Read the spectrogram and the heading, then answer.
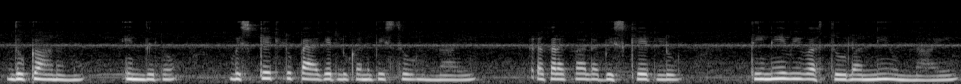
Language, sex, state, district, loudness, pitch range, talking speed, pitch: Telugu, female, Telangana, Mahabubabad, -16 LUFS, 225-245 Hz, 75 wpm, 235 Hz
